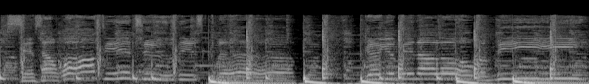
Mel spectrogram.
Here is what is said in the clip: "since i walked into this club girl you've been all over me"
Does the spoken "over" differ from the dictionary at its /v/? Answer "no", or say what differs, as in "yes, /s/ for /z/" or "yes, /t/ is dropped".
yes, /v/ is dropped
